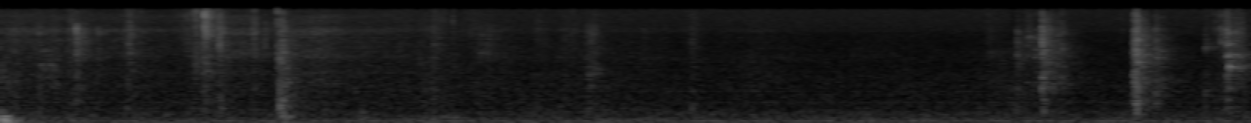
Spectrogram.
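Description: Trading cards rustle and slide against each other as they are flipped.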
